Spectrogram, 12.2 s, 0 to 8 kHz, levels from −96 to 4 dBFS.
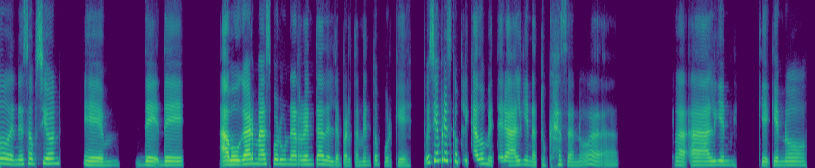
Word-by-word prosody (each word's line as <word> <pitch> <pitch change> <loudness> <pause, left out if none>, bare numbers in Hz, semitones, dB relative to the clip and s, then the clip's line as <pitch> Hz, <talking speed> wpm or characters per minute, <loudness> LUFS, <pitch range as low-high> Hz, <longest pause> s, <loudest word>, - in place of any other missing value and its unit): en 205 -1 -2
esa 215 +3 0
opción, 240 +1 +1 0.4
em, 170 -1 0 0.2
de 175 -1 +1
de 175 -1 +1 0.6
abogar 200 +4 +7
más 225 0 +3
por 220 -1 +1
una 210 -1 0
renta 200 +1 0
del 180 -3 -2
departamento 160 +4 -6
porque 155 -3 -7 0.2
pues 265 - -2
siempre 385 +1 +3
es 380 - -3
complicado 330 - -1
meter 185 -2 -3
a 180 -1 +5
alguien 190 -2 -2
a - - -2
tu 175 - -12
casa, 170 -1 -4
¿no?, 165 +7 -8
a 165 - -6 0.9
a 170 -2 0 0.3
a - - +4
alguien 180 0 -2 0.3
que 165 -2 -4
que 170 -1 -2
no 175 +1 -4
180 Hz, 155 wpm, -21 LUFS, 170-215 Hz, 0.9 s, abogar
